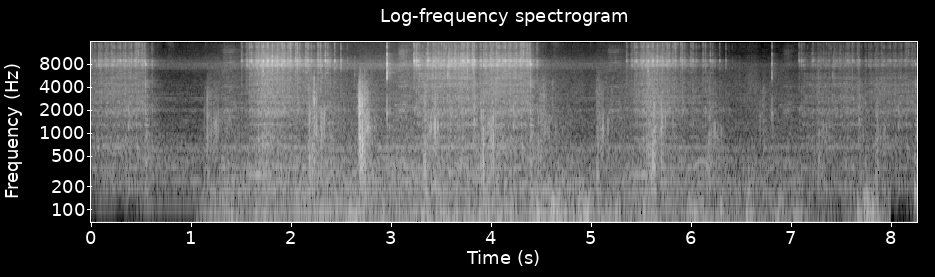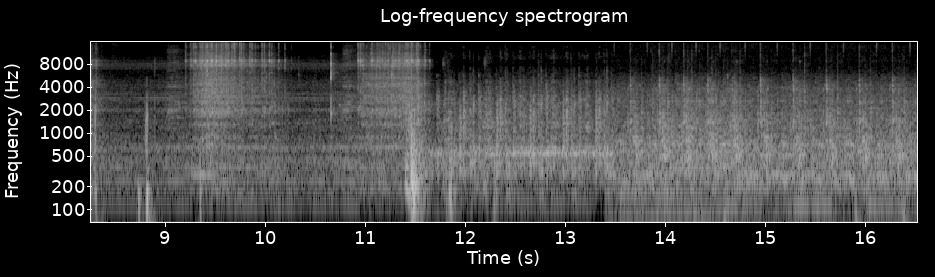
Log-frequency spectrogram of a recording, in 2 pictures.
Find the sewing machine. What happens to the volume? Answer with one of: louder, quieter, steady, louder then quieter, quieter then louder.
quieter then louder.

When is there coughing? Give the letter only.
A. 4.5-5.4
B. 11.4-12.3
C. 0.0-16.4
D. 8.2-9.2
B.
